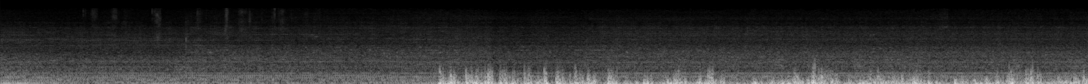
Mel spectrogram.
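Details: TCL ductless split air conditioner outdoor unit: quiet hum, then louder uneven low rumble with flapping thumps a few seconds after start-up; noisy outdoor unit, cause unclear.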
